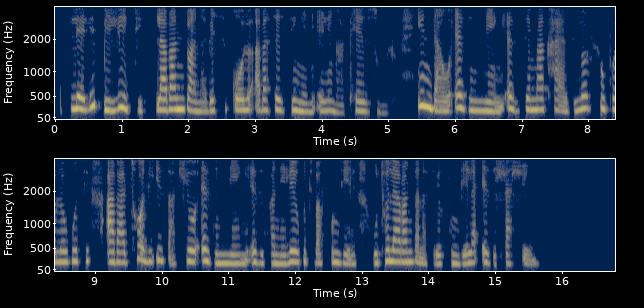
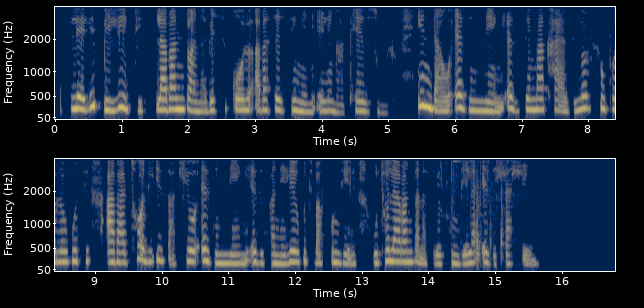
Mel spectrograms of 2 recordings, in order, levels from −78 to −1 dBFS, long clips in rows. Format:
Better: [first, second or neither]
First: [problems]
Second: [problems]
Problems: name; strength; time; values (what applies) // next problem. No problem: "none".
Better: first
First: none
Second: background sound (Shatter); 18 dB below the speech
